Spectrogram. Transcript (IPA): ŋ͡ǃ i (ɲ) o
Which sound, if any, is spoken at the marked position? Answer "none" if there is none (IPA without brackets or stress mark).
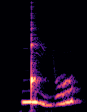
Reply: j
